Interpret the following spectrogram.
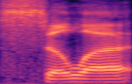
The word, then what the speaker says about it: Scylla: Scylla and Charybdis. What? It's pronounced Scylla and Charybdis.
